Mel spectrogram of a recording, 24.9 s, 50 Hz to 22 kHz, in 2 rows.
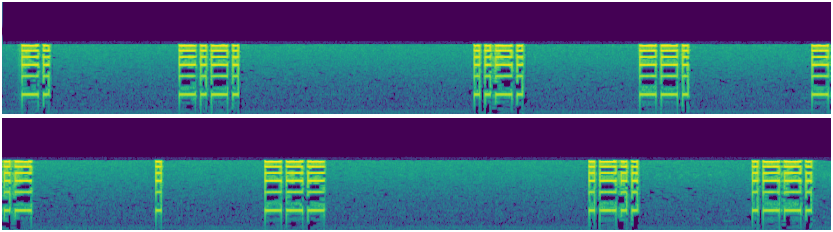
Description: Morse code, heard as a keyed tone, about 15 wpm, 2250 Hz. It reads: N C F G K E O L P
